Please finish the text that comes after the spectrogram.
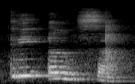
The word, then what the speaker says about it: criança: Criança, a sílaba tônica de criança, ó, criança. Por exemplo, se fosse o sa, nós íamos ler assim, criança, criança. Não é criança que nós dizemos criança. Então, a sílaba tônica de criança é an.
